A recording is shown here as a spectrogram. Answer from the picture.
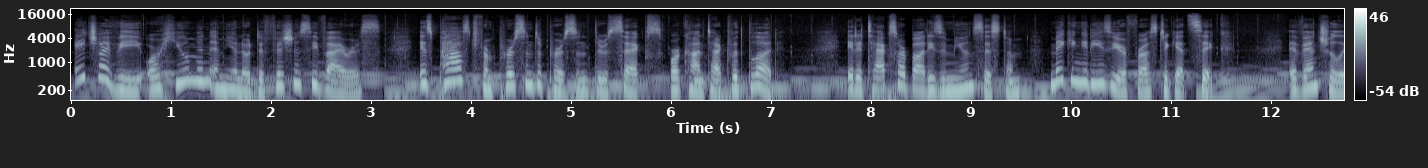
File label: English HIV Information; English - Medical Narration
